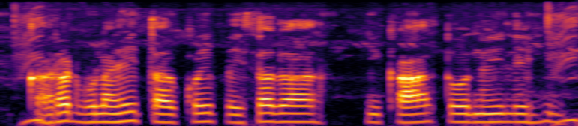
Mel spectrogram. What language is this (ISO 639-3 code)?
hne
